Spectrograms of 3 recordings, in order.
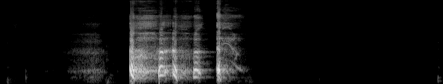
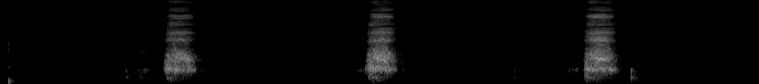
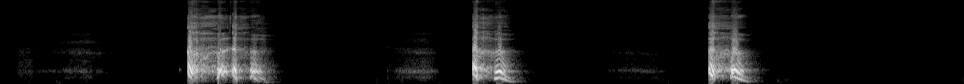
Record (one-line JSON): {"cough_length": "4.4 s", "cough_amplitude": 31945, "cough_signal_mean_std_ratio": 0.29, "exhalation_length": "7.6 s", "exhalation_amplitude": 4946, "exhalation_signal_mean_std_ratio": 0.28, "three_cough_length": "9.6 s", "three_cough_amplitude": 32768, "three_cough_signal_mean_std_ratio": 0.28, "survey_phase": "alpha (2021-03-01 to 2021-08-12)", "age": "45-64", "gender": "Female", "wearing_mask": "No", "symptom_cough_any": true, "symptom_new_continuous_cough": true, "symptom_onset": "12 days", "smoker_status": "Never smoked", "respiratory_condition_asthma": false, "respiratory_condition_other": true, "recruitment_source": "REACT", "submission_delay": "3 days", "covid_test_result": "Negative", "covid_test_method": "RT-qPCR"}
